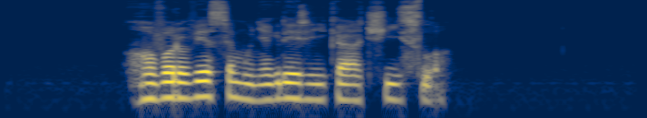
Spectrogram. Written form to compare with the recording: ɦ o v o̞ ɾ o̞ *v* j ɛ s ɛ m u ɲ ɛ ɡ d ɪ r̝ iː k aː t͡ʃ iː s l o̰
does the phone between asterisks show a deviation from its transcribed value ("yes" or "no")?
no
